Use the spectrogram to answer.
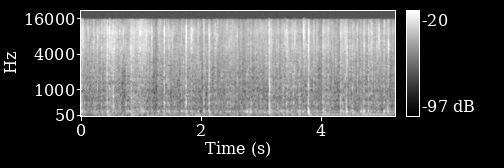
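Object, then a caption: Plastic bubble wrap sheet. Fingertips in grey fabric gloves tap and scratch the air-filled bubbles of a large sheet of clear plastic bubble wrap set around a central microphone, working on either side of it. The result is quiet, soft crinkling and scratching, punctuated by short, sharp, bright ticks over a steady low rumble.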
